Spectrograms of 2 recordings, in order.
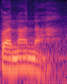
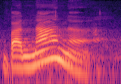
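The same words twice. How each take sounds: First: The stress is not on the second syllable. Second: The stress is on the second syllable. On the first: The speaker calls it wrong. "not banana" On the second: The speaker calls it right. "the correct pronunciation would be banana, ... the second syllable is stressed"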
